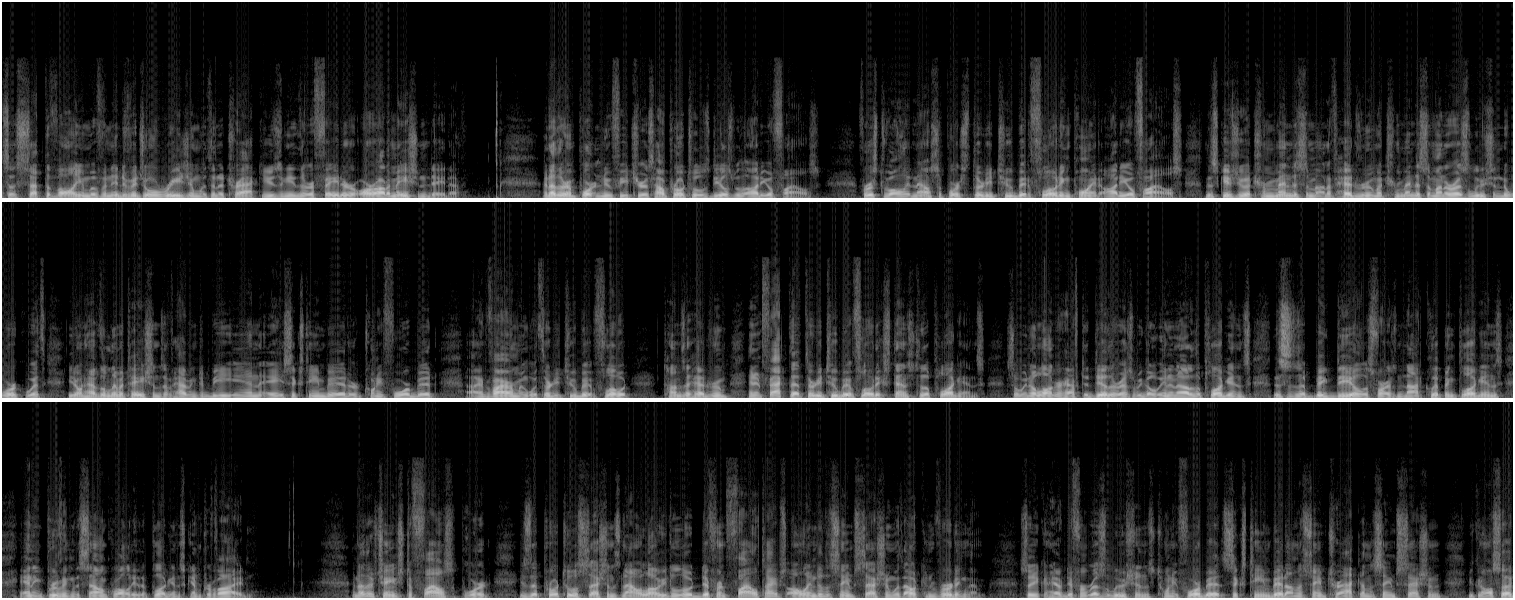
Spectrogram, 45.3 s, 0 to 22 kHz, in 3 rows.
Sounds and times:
Speech: 0.0s - 4.7s, 5.4s - 32.8s, 33.7s - 45.3s.

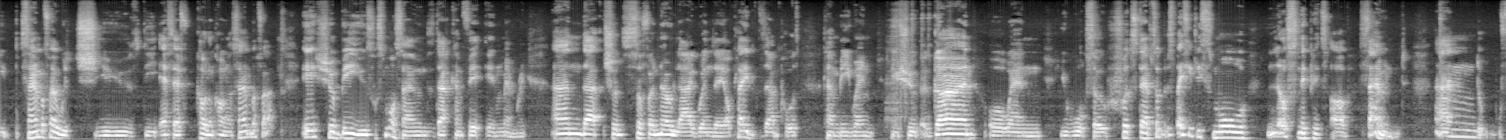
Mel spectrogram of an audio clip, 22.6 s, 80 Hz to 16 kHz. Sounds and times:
Speech: 0.0s - 22.6s.

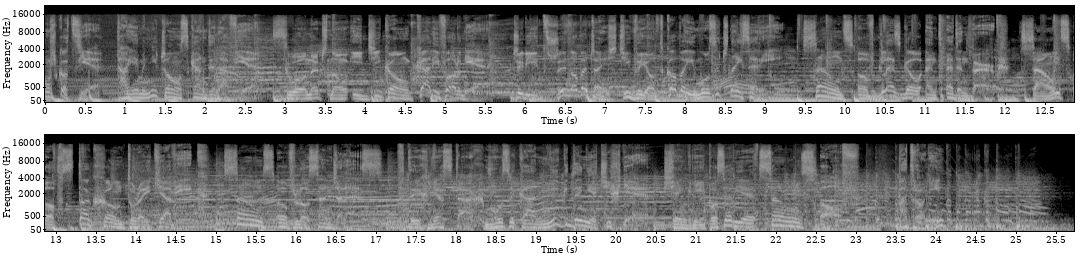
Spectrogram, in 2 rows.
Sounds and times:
Speech: 0.0s - 24.3s
Music: 0.0s - 25.7s.

